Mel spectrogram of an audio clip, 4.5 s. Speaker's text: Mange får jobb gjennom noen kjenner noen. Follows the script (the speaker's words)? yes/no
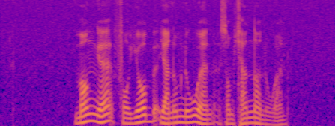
no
